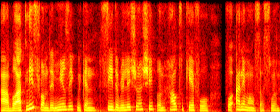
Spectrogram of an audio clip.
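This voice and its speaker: Speaking at a fairly quick pace, a woman uses a fairly low pitch with ordinary variation. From Nigeria, southwest (Yoruba). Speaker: animal welfare researcher. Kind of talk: conference presentation. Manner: halting, with frequent fillers.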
